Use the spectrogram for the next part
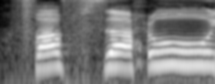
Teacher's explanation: واو ساکن سے پہلے پیش آ گیا ہے تو واو مدہ، اور واو مدہ کو 1 الف کی مقدار کھینچتے ہیں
